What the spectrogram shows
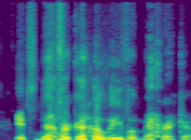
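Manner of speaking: words breaking into laughs throughout. Speaker admits being cynical, laughing while talking. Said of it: "I can't say that without laughing".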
